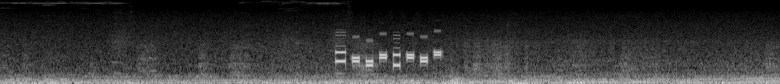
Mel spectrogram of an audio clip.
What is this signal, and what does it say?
Multi-frequency trunk signalling (R1, as on North American trunks), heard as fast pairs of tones, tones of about 70 ms, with the noise inside a bus. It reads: KP 630806 ST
